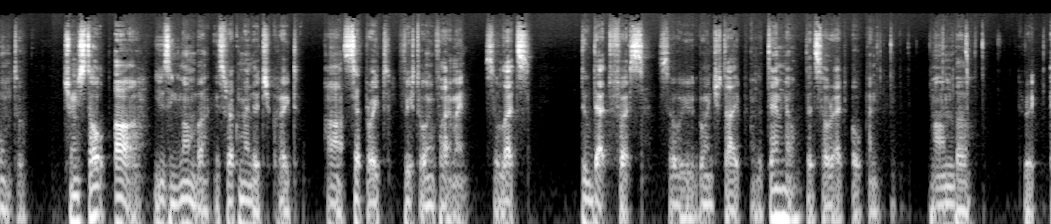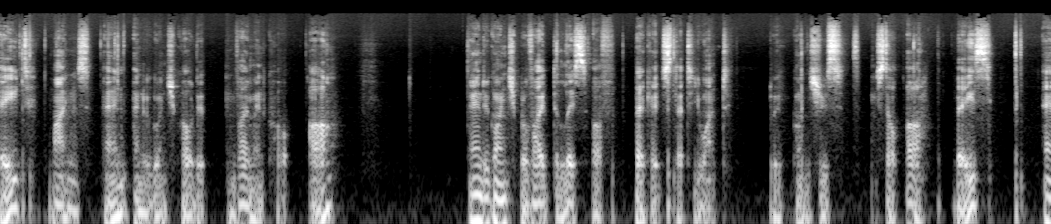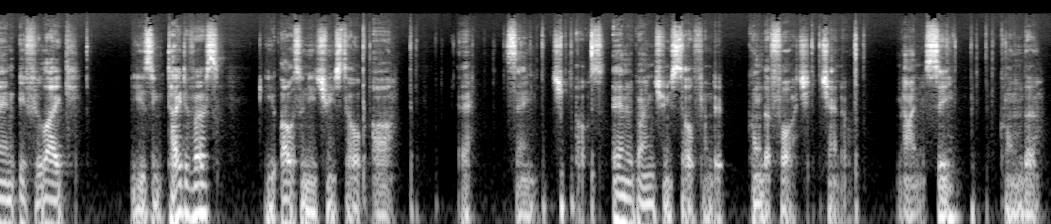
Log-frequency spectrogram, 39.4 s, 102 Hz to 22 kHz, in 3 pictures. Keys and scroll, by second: 10.7-15.1 typing, 21.5 space, 23.2 typing, 24.3-25.9 typing, 30.8-33.9 typing, 36.4-37.0 typing, 38.4-39.4 typing.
